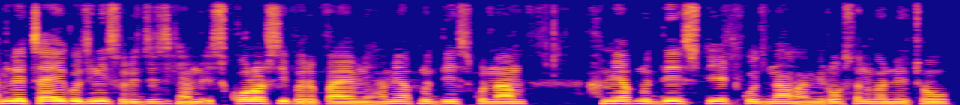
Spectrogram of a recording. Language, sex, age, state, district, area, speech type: Nepali, male, 18-30, West Bengal, Alipurduar, urban, spontaneous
